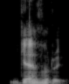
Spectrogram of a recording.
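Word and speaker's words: geimhreadh: The slender version is pronounced as a V sound. For example, gevru, gevru, gevru, gevru, gevru, gevru, gevru, gevru, gevru, meaning winter.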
